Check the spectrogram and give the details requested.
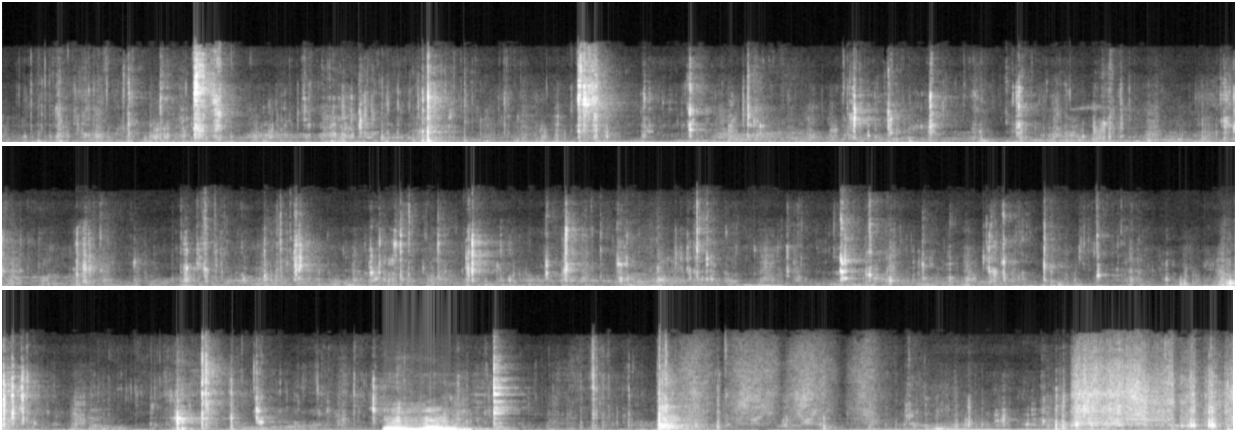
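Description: Close-miked eating sounds of grilled chicken and rice being eaten by hand: chewing with many small wet clicks and lip smacks. A short falling vocal sound comes about three-quarters of the way in, and a rustling noise builds near the end.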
